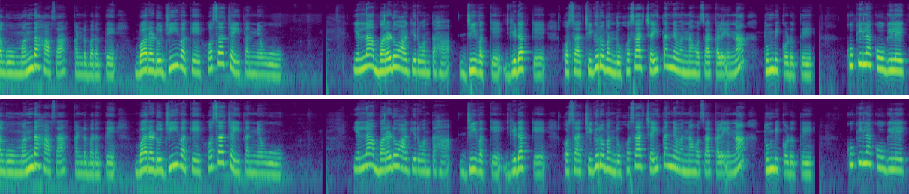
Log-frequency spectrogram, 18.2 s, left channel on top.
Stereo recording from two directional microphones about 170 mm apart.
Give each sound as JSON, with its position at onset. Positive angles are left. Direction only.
{"t": 0.0, "sound": "a woman's voice", "side_deg": 10}
{"t": 7.1, "sound": "a woman's voice", "side_deg": 30}
{"t": 16.9, "sound": "speech", "side_deg": 30}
